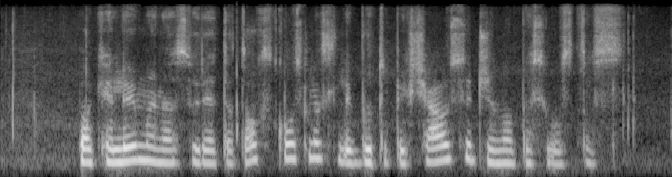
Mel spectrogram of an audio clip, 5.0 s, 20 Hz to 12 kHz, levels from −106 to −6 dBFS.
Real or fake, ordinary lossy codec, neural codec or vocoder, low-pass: real; AAC, 64 kbps; none; 10.8 kHz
